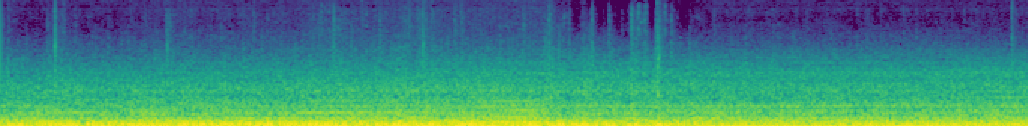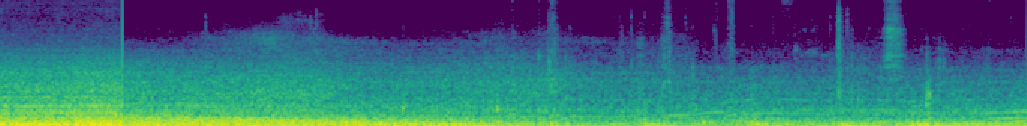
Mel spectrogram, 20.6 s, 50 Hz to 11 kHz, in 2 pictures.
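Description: Volkswagen Caddy's 1.6-litre four-cylinder petrol engine and road noise heard inside the cabin while driving, with a steady engine note under throttle. About halfway through, the engine note cuts away suddenly and the sound grows quieter as the van eases off.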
